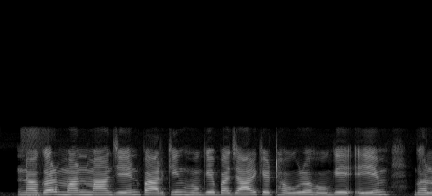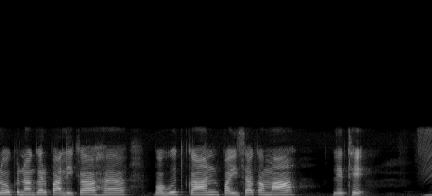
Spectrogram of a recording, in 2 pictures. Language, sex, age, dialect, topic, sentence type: Chhattisgarhi, female, 18-24, Eastern, banking, statement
